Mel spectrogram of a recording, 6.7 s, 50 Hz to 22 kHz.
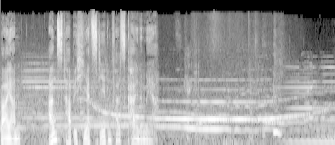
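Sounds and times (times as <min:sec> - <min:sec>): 
speech: 0:00.0 - 0:03.2
wolves howling together: 0:00.7 - 0:06.7.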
